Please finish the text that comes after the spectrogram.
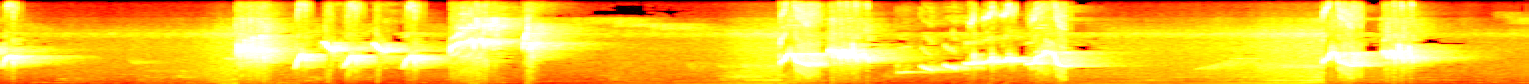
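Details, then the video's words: Orange-headed thrush about to moult but still in full song; three loud bursts of rich whistled and mimicking phrases, rising and falling slurs, separated by quiet gaps of about two seconds. "Anis merah hampir mabung masih gacor"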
